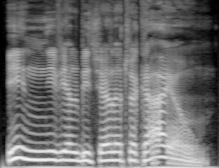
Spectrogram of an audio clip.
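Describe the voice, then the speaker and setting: A man voicing a vain female butterfly princess who drawls slowly and pompously. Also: a little high, big pitch swings, gravelly, a little mellow, clear, resonant tone, dry recording, studio quality, voice pushed up, heavily acted. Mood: haughty. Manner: slow, drawn-out and pompous.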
